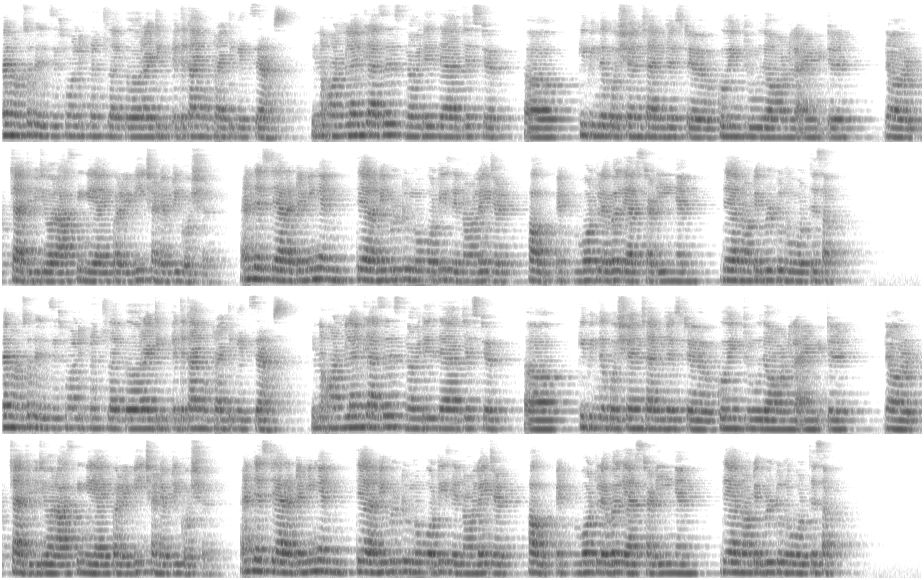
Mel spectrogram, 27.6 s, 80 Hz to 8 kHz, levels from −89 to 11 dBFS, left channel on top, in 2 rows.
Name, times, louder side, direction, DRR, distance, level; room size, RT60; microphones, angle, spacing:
voice 1, 0.0-4.2 4.6-7.4 7.8-8.3 8.6-12.6 13.2-13.6 13.9-16.9 17.4-21.3 21.7-24.2 24.6-26.2, right 1 dB, 45° right, -8 dB, 0.8 m, -29 dB
2.9 x 2.6 x 3.2 m, 0.87 s
head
